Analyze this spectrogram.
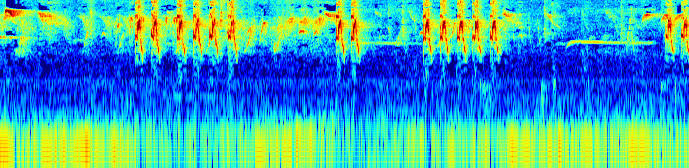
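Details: Bar-winged prinia (ciblek) singing energetically as a stimulus for other ciblek: rapid high rattling bursts of about six notes, interspersed with long thin whistles, one flat whistle near the end.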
